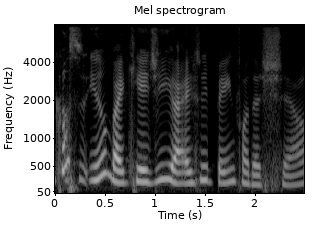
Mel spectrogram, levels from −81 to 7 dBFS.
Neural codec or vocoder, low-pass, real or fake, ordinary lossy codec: codec, 16 kHz, 8 kbps, FunCodec, trained on LibriTTS, 25 frames a second; none; fake; none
